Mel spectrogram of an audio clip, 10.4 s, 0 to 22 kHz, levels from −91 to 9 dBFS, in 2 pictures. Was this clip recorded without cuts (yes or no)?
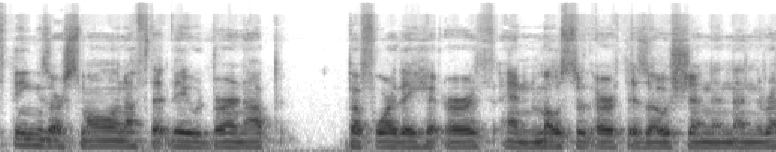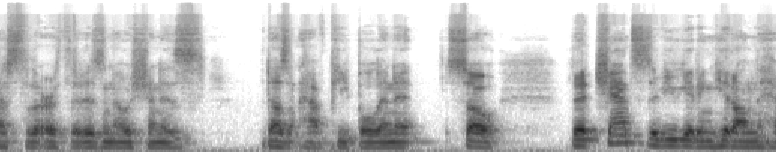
yes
